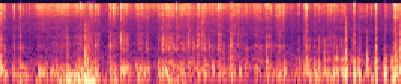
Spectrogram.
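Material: Cork.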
